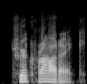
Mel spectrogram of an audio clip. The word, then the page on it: tricrotic: American English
